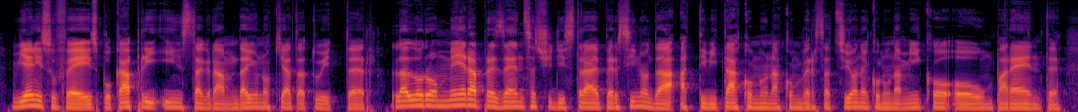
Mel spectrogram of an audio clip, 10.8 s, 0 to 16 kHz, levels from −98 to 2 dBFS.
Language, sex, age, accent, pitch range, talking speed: Italian, male, 10-29, native, 100-120 Hz, 150 wpm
